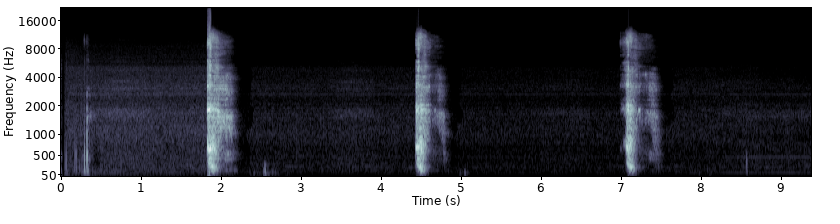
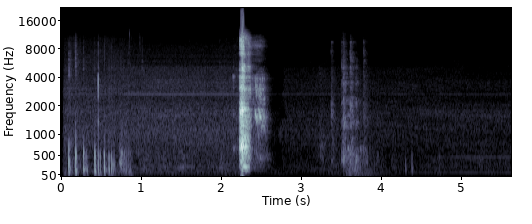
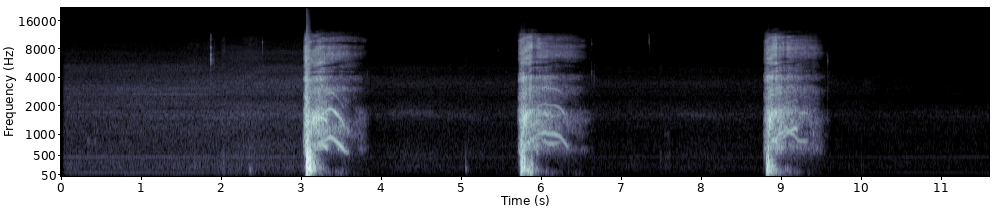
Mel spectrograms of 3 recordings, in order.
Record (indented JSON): {
  "three_cough_length": "9.4 s",
  "three_cough_amplitude": 32768,
  "three_cough_signal_mean_std_ratio": 0.17,
  "cough_length": "5.6 s",
  "cough_amplitude": 32768,
  "cough_signal_mean_std_ratio": 0.13,
  "exhalation_length": "11.6 s",
  "exhalation_amplitude": 32768,
  "exhalation_signal_mean_std_ratio": 0.2,
  "survey_phase": "beta (2021-08-13 to 2022-03-07)",
  "age": "45-64",
  "gender": "Female",
  "wearing_mask": "No",
  "symptom_none": true,
  "smoker_status": "Ex-smoker",
  "respiratory_condition_asthma": false,
  "respiratory_condition_other": false,
  "recruitment_source": "REACT",
  "submission_delay": "1 day",
  "covid_test_result": "Negative",
  "covid_test_method": "RT-qPCR",
  "influenza_a_test_result": "Negative",
  "influenza_b_test_result": "Negative"
}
